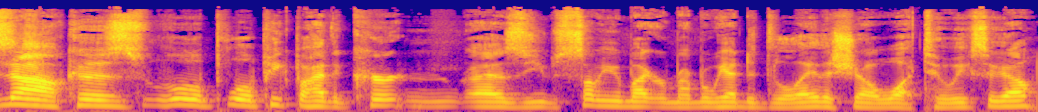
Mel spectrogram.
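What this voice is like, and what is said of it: Congested, stuffy-sounding voice. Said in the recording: “I sound weird, I'm fighting allergies or a head cold or something”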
